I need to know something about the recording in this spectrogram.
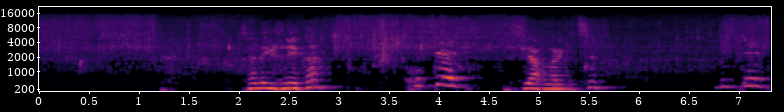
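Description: Water runs steadily from a tap into a basin.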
